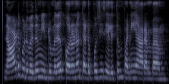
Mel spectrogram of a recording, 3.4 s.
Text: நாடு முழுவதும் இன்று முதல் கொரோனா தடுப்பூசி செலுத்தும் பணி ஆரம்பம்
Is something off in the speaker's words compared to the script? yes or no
no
